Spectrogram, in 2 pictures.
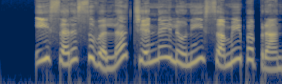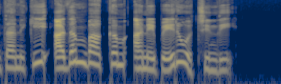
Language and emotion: Telugu, neutral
